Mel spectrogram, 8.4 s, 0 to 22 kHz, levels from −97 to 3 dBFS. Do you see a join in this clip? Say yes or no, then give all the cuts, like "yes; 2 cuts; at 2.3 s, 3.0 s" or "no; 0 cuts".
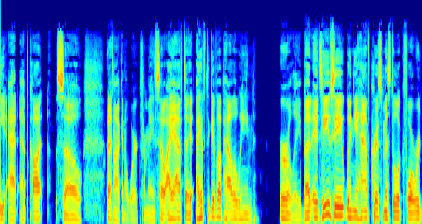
yes; 1 cut; at 2.2 s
